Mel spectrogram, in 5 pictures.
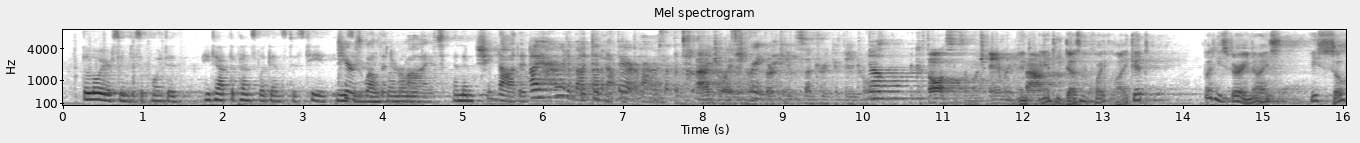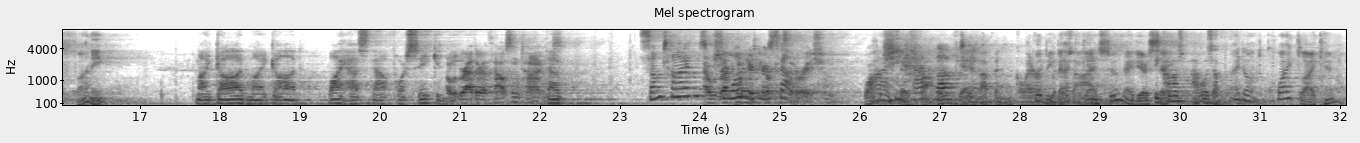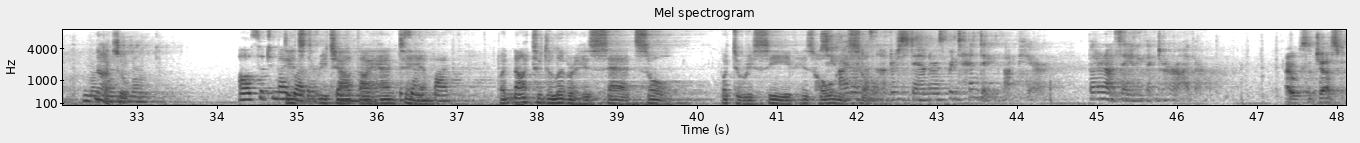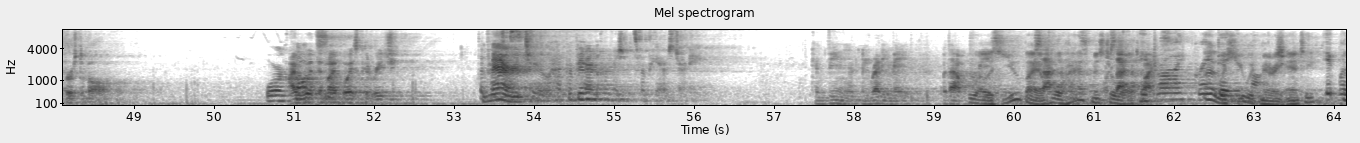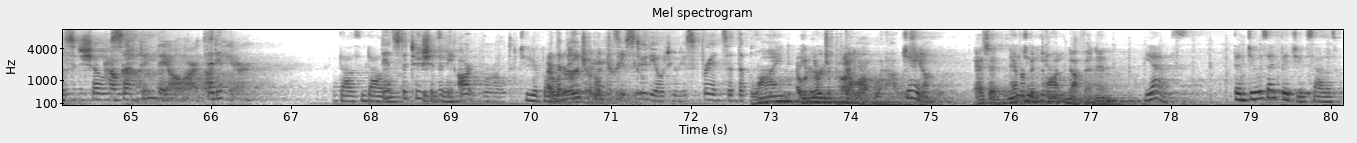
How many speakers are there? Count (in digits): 9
